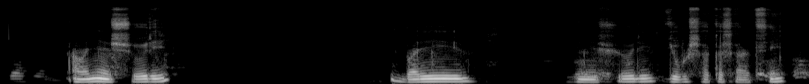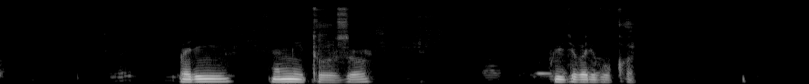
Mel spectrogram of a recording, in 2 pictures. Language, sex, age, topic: Kinyarwanda, male, 18-24, health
